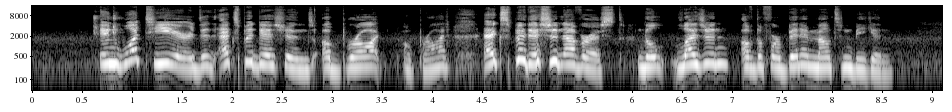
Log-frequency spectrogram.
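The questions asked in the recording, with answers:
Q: Expedition Everest, the Legend of the Forbidden Mountain begin?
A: 2006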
